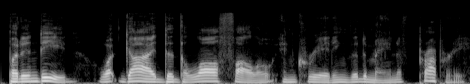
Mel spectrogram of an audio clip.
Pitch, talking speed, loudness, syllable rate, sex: 120 Hz, 180 wpm, -17 LUFS, 4.9 syllables/s, male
